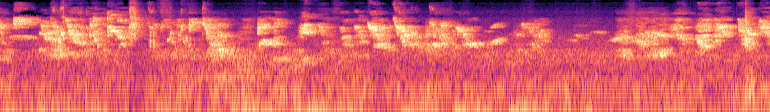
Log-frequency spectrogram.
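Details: Several caged pet budgerigars talking among themselves with a steady, lively jumble of squeaky chirps, buzzy warbles and sharp squawks, dipping briefly before building again.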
